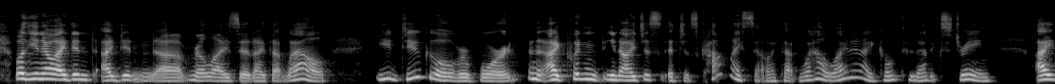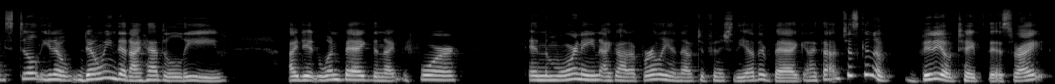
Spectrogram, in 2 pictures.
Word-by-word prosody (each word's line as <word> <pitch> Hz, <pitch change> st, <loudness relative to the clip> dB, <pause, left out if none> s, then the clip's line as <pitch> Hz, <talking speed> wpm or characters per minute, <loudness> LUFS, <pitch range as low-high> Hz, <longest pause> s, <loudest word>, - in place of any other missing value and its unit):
Well, 265 Hz, -1 st, +7 dB
you 255 Hz, +1 st, +4 dB
know, 255 Hz, -1 st, +6 dB
I 225 Hz, -1 st, +8 dB
didn't 220 Hz, -1 st, +2 dB
I 185 Hz, +1 st, +3 dB
didn't, 190 Hz, -, -2 dB
uh, 80 Hz, 0 st, -1 dB
realize 170 Hz, -5 st, -2 dB
it. 150 Hz, -1 st, 0 dB
I 150 Hz, -, -2 dB
thought, -, -, -6 dB
"Wow, 185 Hz, -9 st, -1 dB, 0.4 s
you 240 Hz, 0 st, -1 dB
do 255 Hz, -, -1 dB
go 285 Hz, -10 st, 0 dB
overboard," 160 Hz, -1 st, -1 dB
and 265 Hz, -3 st, +2 dB
then 220 Hz, -, +2 dB
I 220 Hz, -1 st, +7 dB
couldn't 245 Hz, +1 st, +1 dB
you 215 Hz, -1 st, +3 dB
know, 200 Hz, -, +3 dB
I 185 Hz, -, +3 dB
just 215 Hz, +3 st, -6 dB
it 170 Hz, -1 st, -4 dB
just -, -, -13 dB
caught 455 Hz, -, -10 dB
myself. 190 Hz, -, -6 dB
I 155 Hz, -, -6 dB
thought, 165 Hz, +2 st, -9 dB
"Wow, 205 Hz, +6 st, -4 dB
why 185 Hz, +7 st, -4 dB
did 315 Hz, +1 st, -7 dB
I 195 Hz, -10 st, -6 dB
go 190 Hz, +5 st, -6 dB
through 200 Hz, -2 st, -10 dB
that 180 Hz, +1 st, -6 dB
extreme?" 185 Hz, -4 st, -4 dB, 0.4 s
I'd 215 Hz, 0 st, +4 dB
still, 260 Hz, +4 st, -2 dB
you 220 Hz, 0 st, +1 dB
know 215 Hz, -4 st, +2 dB
knowing 240 Hz, +7 st, +2 dB
that 225 Hz, -4 st, +3 dB
I 180 Hz, 0 st, +3 dB
had 205 Hz, +2 st, 0 dB
to 185 Hz, -, -2 dB
leave, 175 Hz, -1 st, -2 dB, 0.6 s
I 195 Hz, -, +3 dB
did 195 Hz, -1 st, +4 dB
1 210 Hz, +4 st, +2 dB
bag 205 Hz, -3 st, +2 dB
the 185 Hz, -, -1 dB
night 170 Hz, +5 st, -4 dB
before, 200 Hz, 0 st, 0 dB, 0.7 s
in 200 Hz, -1 st, +2 dB
the 200 Hz, -, +3 dB
morning, 210 Hz, +2 st, +3 dB
I 180 Hz, -3 st, -2 dB
got 175 Hz, -2 st, -2 dB
up 170 Hz, +2 st, -7 dB
early 220 Hz, +1 st, +2 dB
enough 170 Hz, -3 st, -4 dB
to 185 Hz, -, -8 dB
finish 175 Hz, -1 st, -7 dB
the 165 Hz, +2 st, -3 dB
other 190 Hz, +5 st, -1 dB
bag, 155 Hz, -5 st, -1 dB
and 180 Hz, -, -6 dB
I -, -, -2 dB
thought, 225 Hz, +5 st, -3 dB
"I'm 275 Hz, -, -6 dB
just 410 Hz, +7 st, -1 dB
going 450 Hz, -, +2 dB
to 180 Hz, -, -15 dB, 0.3 s
videotape 175 Hz, -, +3 dB
this, 150 Hz, +1 st, -3 dB
right, 195 Hz, -, +1 dB
200 Hz, 225 wpm, -23 LUFS, 170-225 Hz, 0.7 s, I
